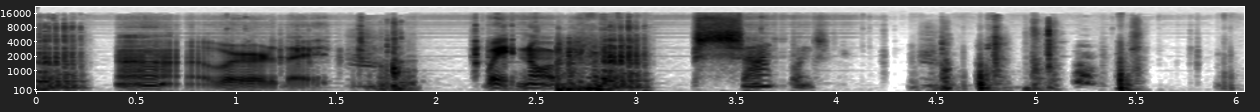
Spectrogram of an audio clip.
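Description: A wooden chest creaks open and shut.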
